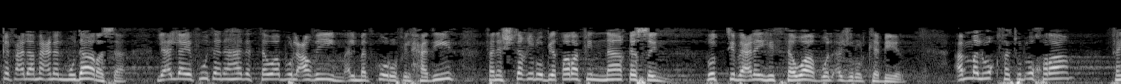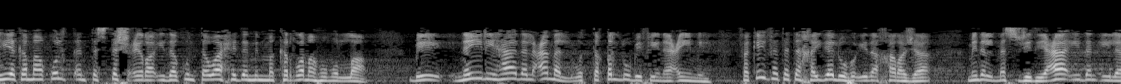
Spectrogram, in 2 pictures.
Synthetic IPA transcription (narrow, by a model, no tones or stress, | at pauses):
nɑqɪfʕalamaʕnalmʊd̪ɑːɾˤɑsa | lɪʔanlaːjafuːt̪anahaːðaθːawaːbalʕɑðˤiːmʔalmaðkuːɾfilħad̪iːθ | fanaʃt̪aɣɪlʊbɪt̪ˤɑɾˤɑfɪːɑːqɨsˤɨn | ɾˤʊt̪ːabʕalejɦɪθːawaːbwalʔad͡ʒɾˤalkabiːɾ | ʔamːalwɑqfalʔʊxɾˤɑː | fahɪjakamaːqʊlt̪ʔant̪ast̪aʃʕɪɾaʔɪðaːkʊnt̪waːħɪd̪amɪmmaːkɑrˤːɑmaɦʊmʊlˤːɑː | bɪnajlɦaːðalʕamalwɪt̪ːaqalːʊbɪfiːnaʕiːmɪh | fakajfat̪at̪axajːalʊhʔɪðaːxɑɾˤɑd͡ʒa | mɪnalmasd͡ʒɪd̪ʕaːʔɪd̪anʔɪla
